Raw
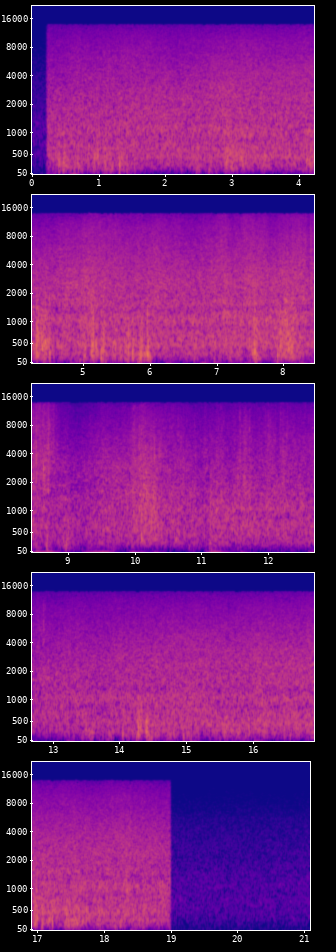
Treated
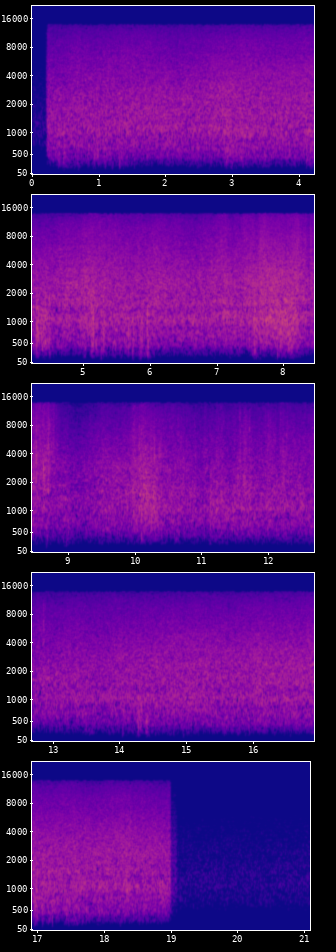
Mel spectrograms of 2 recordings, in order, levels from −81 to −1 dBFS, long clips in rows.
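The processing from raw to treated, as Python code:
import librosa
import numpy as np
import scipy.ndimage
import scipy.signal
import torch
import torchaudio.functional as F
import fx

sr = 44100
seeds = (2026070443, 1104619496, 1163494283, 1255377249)

y = scipy.signal.sosfilt(scipy.signal.butter(2, 890.0, 'highpass', fs=sr, output='sos'), x)
y = y + 10.0 ** (-16.0 / 20.0) * np.pad(y, (int(92 * sr / 1000.0), 0))[:len(y)]
y = fx.env_flatten(y, sr, amount_pct=100, at=(7.64, 8.23))
y = F.gain(torch.from_numpy(y), -6.5).numpy()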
